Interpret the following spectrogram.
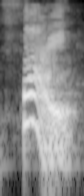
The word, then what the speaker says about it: thigh: as in high, sigh, thigh. Also here, the GH are preceded by an I, and it's pronounced I, high, sigh, thigh.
